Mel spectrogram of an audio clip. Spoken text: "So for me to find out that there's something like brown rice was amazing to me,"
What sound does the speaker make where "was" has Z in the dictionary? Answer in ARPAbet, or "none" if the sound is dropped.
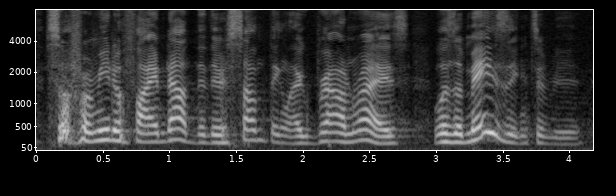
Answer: Z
